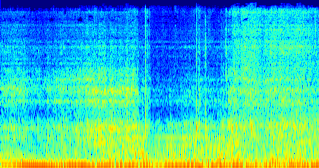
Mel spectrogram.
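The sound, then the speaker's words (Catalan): Metal grinding and scraping along asphalt as Pol Espargaró's Honda MotoGP bike slides after a crash: a loud, continuous harsh rasp over a steady low hum. “Aquest és el soroll de la Honda de Pol Espargaró arrossegant el metall després a l'asfalt.”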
